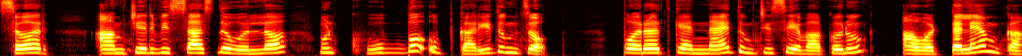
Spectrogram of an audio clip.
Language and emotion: Goan Konkani, happy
